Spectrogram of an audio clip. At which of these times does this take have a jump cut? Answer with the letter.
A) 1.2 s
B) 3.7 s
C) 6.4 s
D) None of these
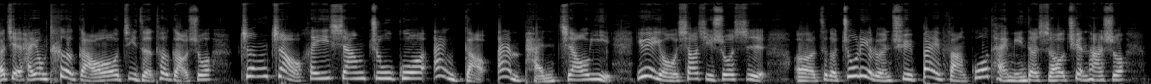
D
